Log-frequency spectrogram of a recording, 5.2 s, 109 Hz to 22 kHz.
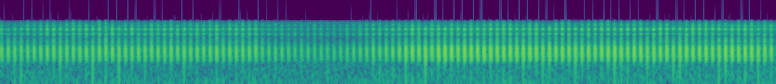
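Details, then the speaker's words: Battery-less Stubblefield coil at 0.3 V, reactivated by tap-water soak, heard via small radio: steady rapid reed switch clicking about four per second, growing louder as the mirror magnet spinner speeds up; running normally. "that's spinning up that little magnet on that mirror"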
